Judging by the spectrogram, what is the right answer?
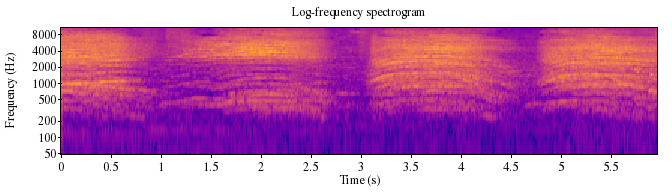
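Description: A class of young children chanting in unison as the teacher points at letters on a chart: four long, drawn-out chanted calls, each about a second, with short pauses between.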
